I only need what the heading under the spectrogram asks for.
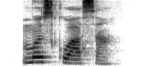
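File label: "мӧскуаса", Komi, female; kpv; audio dict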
